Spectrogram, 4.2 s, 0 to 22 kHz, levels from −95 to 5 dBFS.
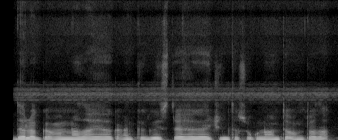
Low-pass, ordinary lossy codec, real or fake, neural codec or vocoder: none; none; real; none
